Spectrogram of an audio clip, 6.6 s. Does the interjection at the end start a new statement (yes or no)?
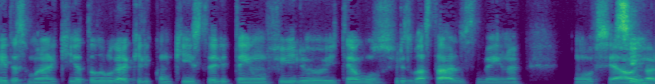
no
